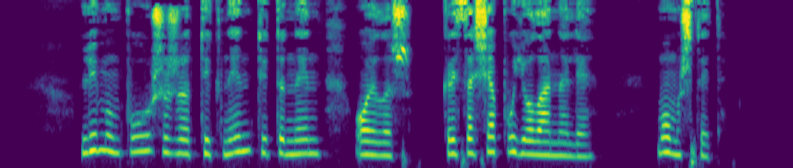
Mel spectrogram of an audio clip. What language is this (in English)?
Mari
